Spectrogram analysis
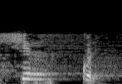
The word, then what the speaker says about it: syirkun: kita mengenal istilah syirkun. Bukan sirkus, syirkun. Syirkun pakai sin besar, syirkun. Ketika diucapkannya dengan wakaf menjadi syirik.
